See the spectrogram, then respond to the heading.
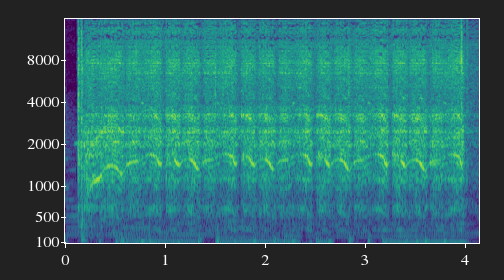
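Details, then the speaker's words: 1987 Acura Integra crank no start after rebuild: steady starter cranking with even compression beats and no firing; spark present but no fuel, injectors not spraying, later replaced with remanufactured injectors. "Alright, we got spark, but we don't have fuel."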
